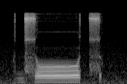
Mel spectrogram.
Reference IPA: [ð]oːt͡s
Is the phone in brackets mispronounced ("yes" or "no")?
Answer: yes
